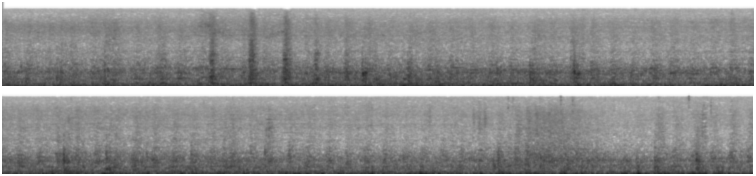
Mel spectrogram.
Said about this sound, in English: We got to the Dean Forest Railway and they'd put on a special train for us, which is amazing.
